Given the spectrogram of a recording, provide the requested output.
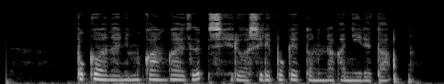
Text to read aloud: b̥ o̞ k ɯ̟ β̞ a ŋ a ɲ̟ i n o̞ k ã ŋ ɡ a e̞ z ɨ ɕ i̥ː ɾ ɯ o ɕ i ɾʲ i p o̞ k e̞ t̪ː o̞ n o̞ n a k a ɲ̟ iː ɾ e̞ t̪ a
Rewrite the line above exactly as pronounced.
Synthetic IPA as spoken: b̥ o̞ k ɯ̟ β̞ a n a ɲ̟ i m o̞ k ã ŋ ɡ a e̞ z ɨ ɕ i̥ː ɾ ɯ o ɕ i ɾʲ i p o̞ k e̞ t̪ː o̞ n o̞ n a k a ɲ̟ iː ɾ e̞ t̪ a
